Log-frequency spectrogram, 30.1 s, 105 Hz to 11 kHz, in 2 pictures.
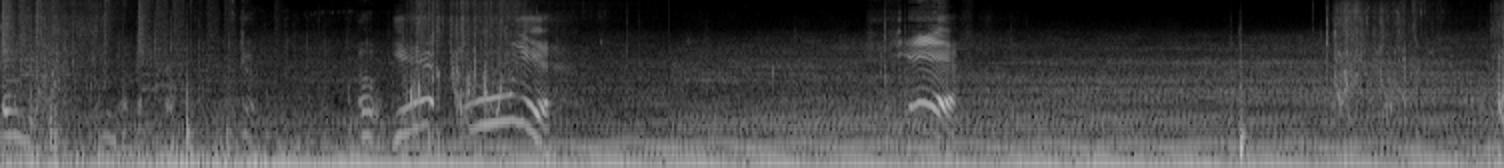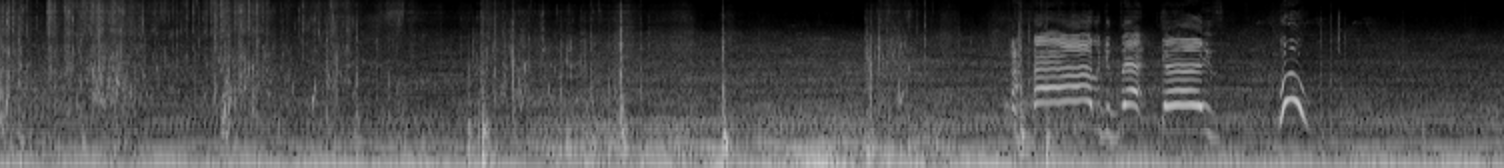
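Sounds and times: water splashes: 0.0s - 2.2s, 4.0s - 5.8s, 13.2s - 21.4s, 23.7s - 24.5s
steady low hum: 0.0s - 30.0s.

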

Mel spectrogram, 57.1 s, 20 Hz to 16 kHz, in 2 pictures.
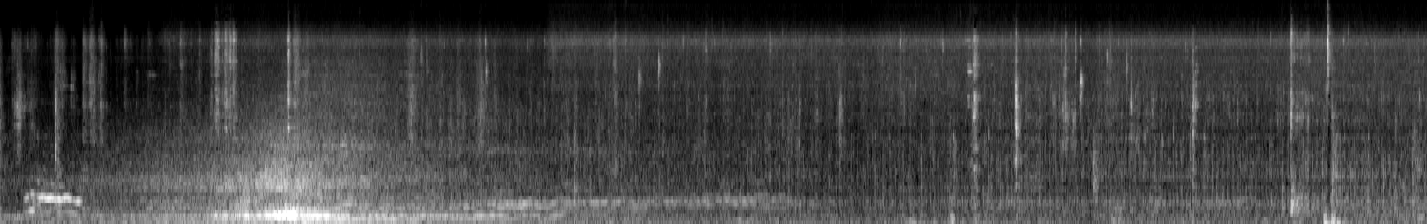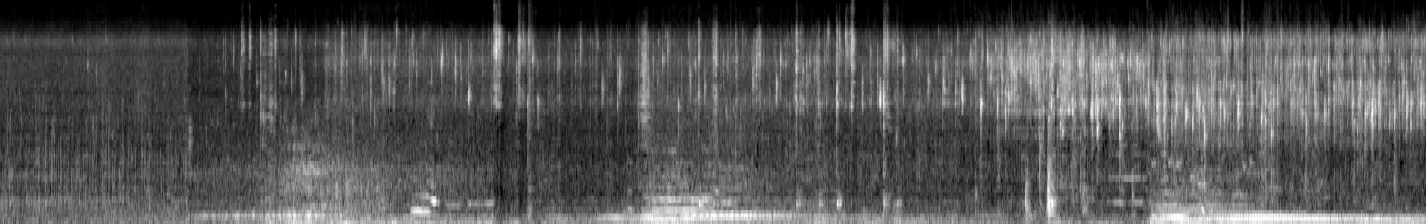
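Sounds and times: oil sizzling deep-frying: 0.0s - 57.0s
low hum: 40.6s - 45.2s, 51.5s - 57.0s.

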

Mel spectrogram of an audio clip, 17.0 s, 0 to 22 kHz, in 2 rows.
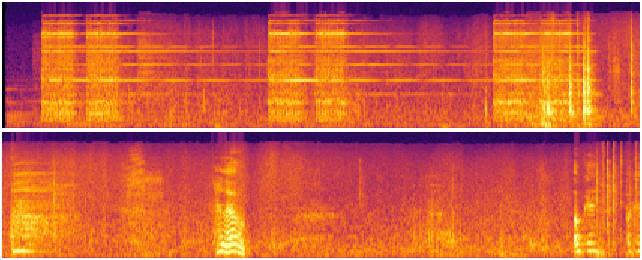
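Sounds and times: telephone bell ringing: 0.5s - 8.0s.

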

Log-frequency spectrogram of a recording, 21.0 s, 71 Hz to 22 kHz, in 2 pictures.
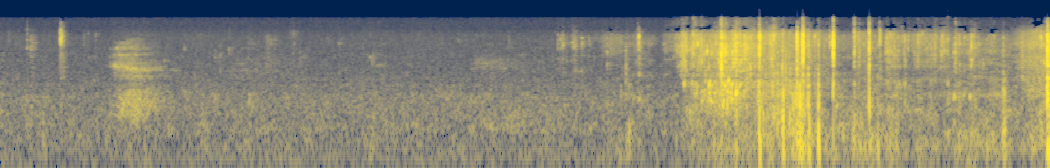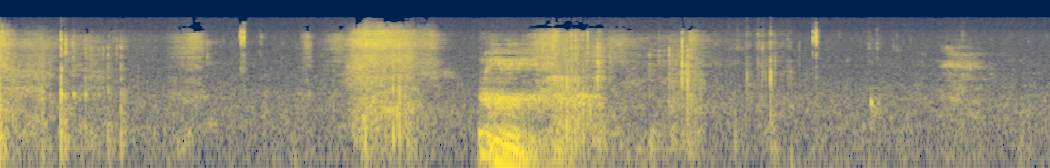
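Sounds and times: fish slapping on ice: 6.8s - 10.6s
ice chips and slush crunching: 6.8s - 11.0s.

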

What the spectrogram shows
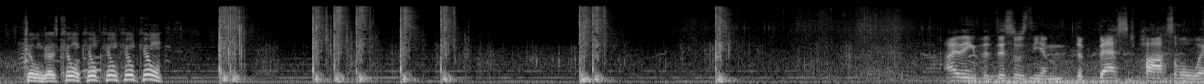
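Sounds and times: steady background music: 0.0s - 12.0s
shotgun blasts: 2.2s - 4.7s, 5.8s - 6.2s, 7.1s - 7.4s.

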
